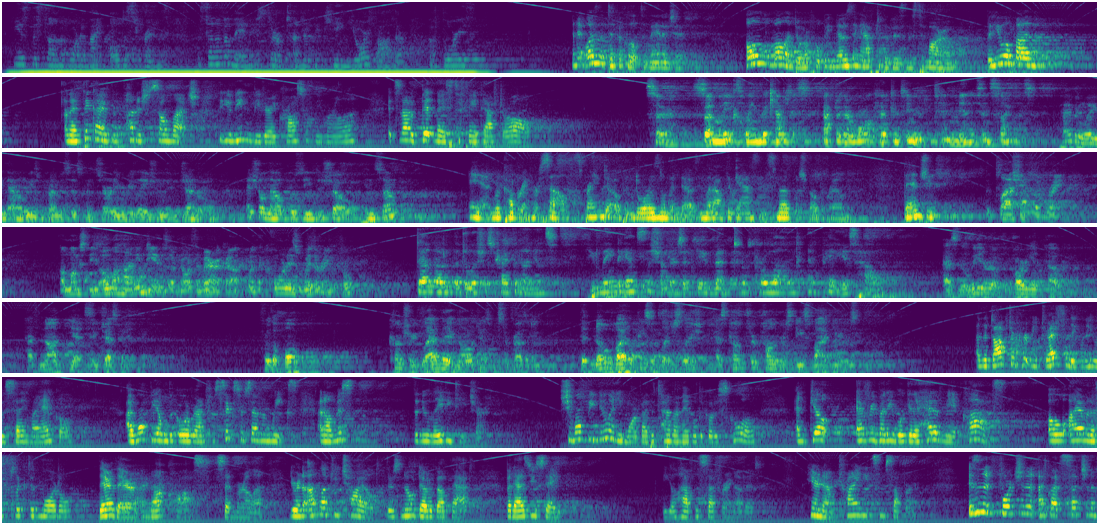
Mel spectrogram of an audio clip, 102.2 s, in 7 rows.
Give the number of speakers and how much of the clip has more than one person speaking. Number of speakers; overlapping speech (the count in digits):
9, no overlap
